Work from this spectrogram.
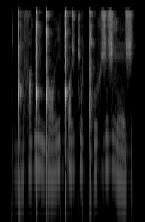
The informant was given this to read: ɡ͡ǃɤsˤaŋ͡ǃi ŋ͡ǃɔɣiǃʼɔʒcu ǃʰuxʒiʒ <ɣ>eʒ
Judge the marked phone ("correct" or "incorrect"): correct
